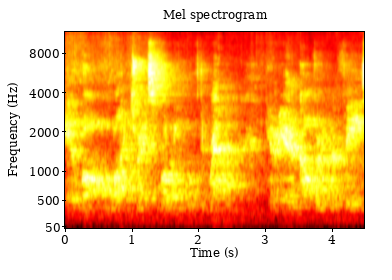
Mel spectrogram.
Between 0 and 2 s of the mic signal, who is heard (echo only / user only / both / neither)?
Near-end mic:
echo only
